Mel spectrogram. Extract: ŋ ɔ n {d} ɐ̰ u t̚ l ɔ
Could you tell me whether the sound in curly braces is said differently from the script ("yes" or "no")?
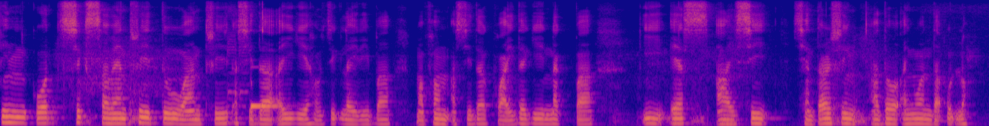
no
